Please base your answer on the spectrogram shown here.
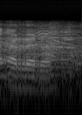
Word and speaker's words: Herrera: I feel like my Spanish pronunciation is not too bad. Just drop the H's rolling out, I can do this. But when your name is Herrera, it's a little bit tough, but I managed to get myself there.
